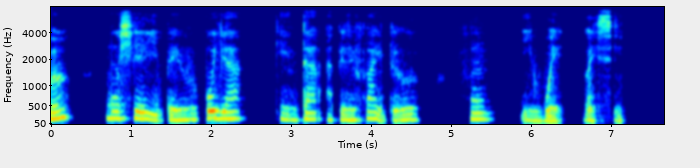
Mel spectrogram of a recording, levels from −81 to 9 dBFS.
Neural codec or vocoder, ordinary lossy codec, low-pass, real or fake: codec, 16 kHz, 4 kbps, FreqCodec, larger model; none; 7.2 kHz; fake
